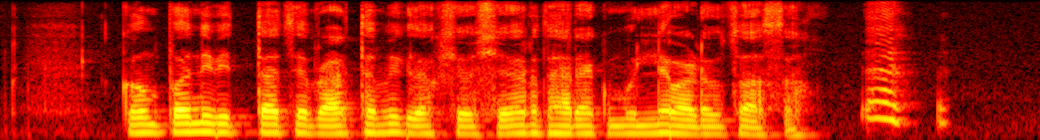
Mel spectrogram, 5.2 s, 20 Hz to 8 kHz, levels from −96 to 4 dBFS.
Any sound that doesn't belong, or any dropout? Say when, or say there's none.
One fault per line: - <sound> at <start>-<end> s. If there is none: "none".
- laugh at 4.3-4.8 s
